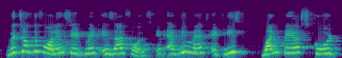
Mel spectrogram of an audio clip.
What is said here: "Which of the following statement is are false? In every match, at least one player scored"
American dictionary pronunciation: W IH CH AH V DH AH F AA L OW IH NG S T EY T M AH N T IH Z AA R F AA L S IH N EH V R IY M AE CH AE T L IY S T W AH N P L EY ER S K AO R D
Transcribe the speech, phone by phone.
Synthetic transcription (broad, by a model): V IH CH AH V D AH F AA L OW IH NG S T EY T M AH N T IH Z AA R F AA L S IH N EH V R IY M AE CH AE T L IY S T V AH N P EY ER S K AO R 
